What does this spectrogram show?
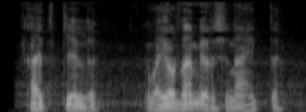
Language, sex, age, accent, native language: Uzbek, male, 18-24, Navoiy, Uzbek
